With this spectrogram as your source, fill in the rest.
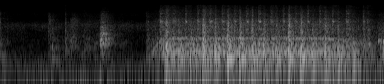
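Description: A few faint taps and handling noises come first, then a sewing machine starts up loud and close and stitches steadily around the edge of a fabric hand warmer, a continuous rapid whirring chatter that runs to the end.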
